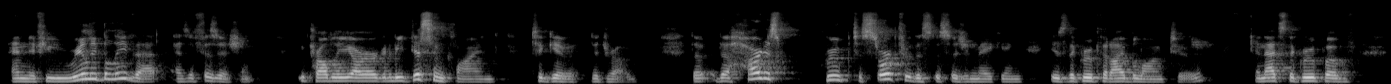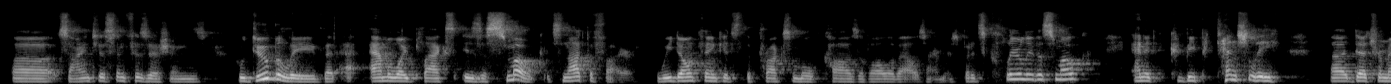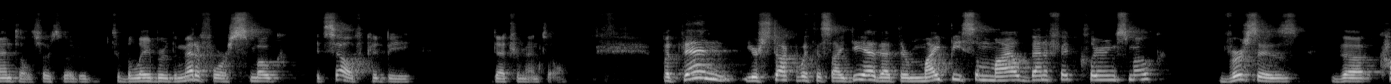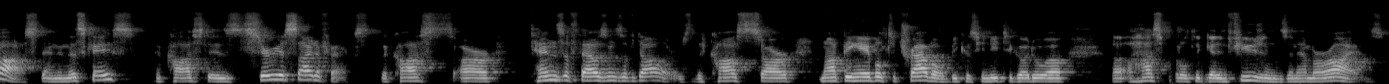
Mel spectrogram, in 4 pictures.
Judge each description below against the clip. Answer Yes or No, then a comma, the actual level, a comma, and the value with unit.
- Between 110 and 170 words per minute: Yes, average, 165 wpm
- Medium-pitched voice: Yes, medium, 155 Hz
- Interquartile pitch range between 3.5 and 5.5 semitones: Yes, average, 4.7 semitones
